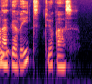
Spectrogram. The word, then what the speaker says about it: Marguerite Duras: Marguerite Duras.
